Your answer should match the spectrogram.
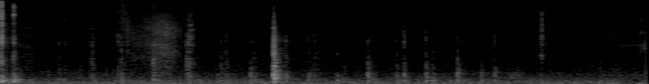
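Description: Near silence with faint scattered ticks and one sharper click a little under three seconds in: a Phillips screwdriver turning the screw that holds the dishwasher's sheet-metal junction box cover.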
